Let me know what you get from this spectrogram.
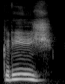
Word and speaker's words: крезь: Крежь. Крежь. – Крежь. А пишется как крезь. Буква «з» и мягкий знак в сочетании нашем в новодмурском языке читается как «ж».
